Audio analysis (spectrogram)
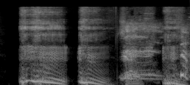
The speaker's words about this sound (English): Let me clear my throat real quick for this.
